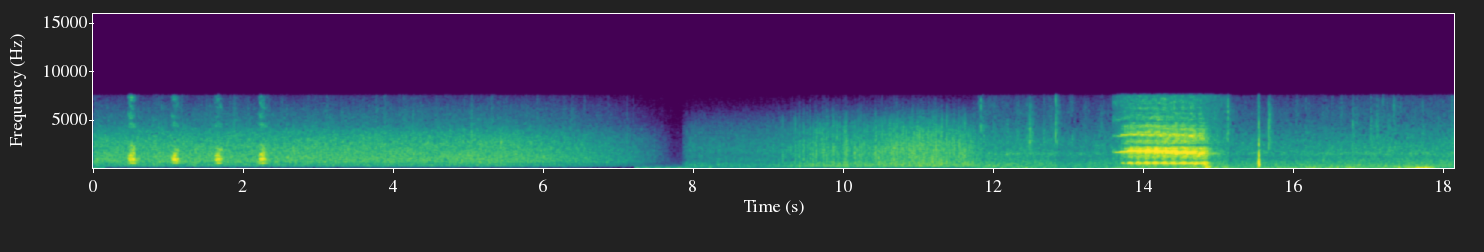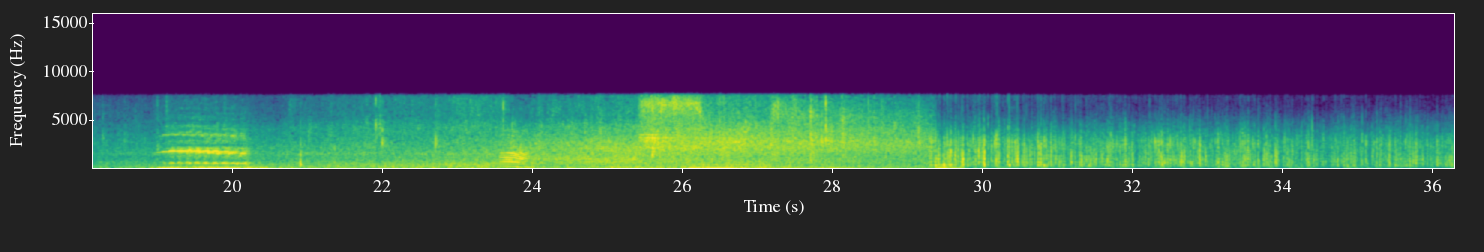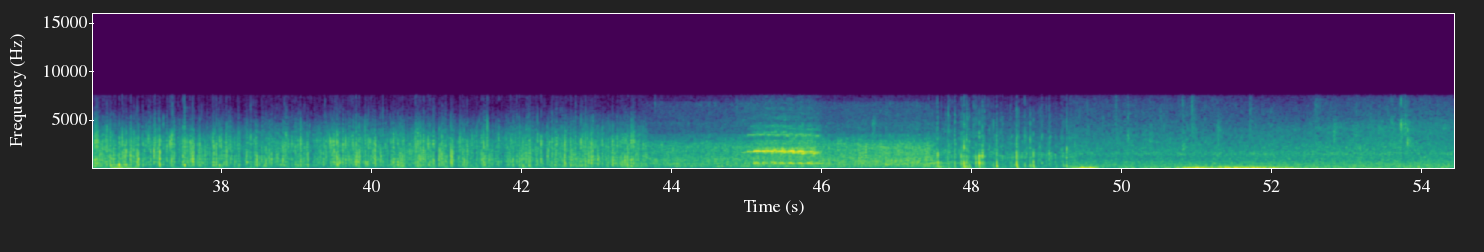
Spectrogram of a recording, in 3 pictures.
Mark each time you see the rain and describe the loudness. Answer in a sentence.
You can hear the rain from 0.0 to 54.3 s, getting louder then quieter.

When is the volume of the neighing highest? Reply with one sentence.
The loudest moment of the neighing is at 14 seconds.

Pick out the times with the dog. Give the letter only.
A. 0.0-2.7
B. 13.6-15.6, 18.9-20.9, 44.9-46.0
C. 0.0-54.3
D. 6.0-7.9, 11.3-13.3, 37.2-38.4
A.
